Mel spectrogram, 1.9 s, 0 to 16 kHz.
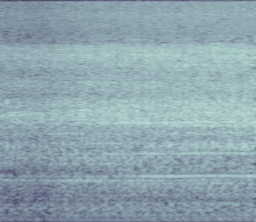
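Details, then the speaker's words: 2005 Nissan Altima, previously wouldn't start; after cleaning intake sensor, new filter, sand cleared from intake manifold, oil top-up: smooth petrol idle with light hiss, settling slightly higher, steady, no misfire; alternator and belts okay, normal idle. "Alternators running. The belts look okay to me."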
